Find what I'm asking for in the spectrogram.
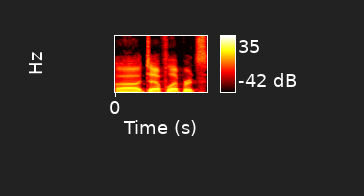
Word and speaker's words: Def Leppard: There are some real hard rockin' bangers on this LP / Leppard / Def Leppard, Def Leppard's Hysteria. – Thank you for saying it properly.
